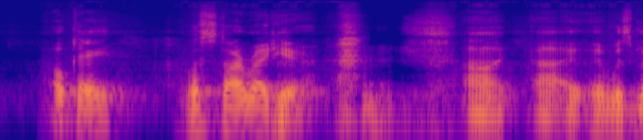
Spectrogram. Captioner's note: chuckles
